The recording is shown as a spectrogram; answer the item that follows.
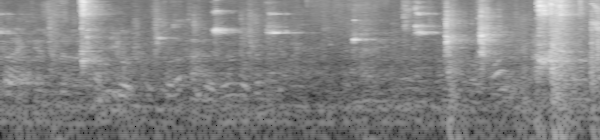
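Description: Épée bout on a raised piste: sharp stamps and footwork knocks, with short high metallic rings of the steel blades meeting. Near the end comes a louder burst of noise as a touch is scored.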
